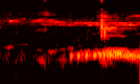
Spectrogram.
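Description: A Punjabi pigeon hen coos softly and briefly, a low rising warble close by with no talk over it.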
